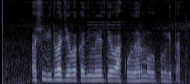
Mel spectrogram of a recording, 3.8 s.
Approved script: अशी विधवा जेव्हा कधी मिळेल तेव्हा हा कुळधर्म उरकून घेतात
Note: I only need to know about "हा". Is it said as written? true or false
false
